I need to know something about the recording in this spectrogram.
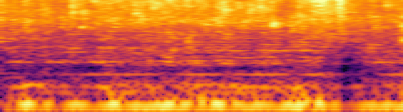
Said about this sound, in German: Dann spiele ich mal kurz, falls ich hier drin geklettert haben soll. Spüle ich das mal kurz aus.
